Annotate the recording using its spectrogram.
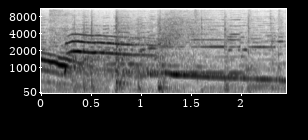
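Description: Live forró band music in which a long note slides steadily down in pitch, over the band's continuing beat.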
